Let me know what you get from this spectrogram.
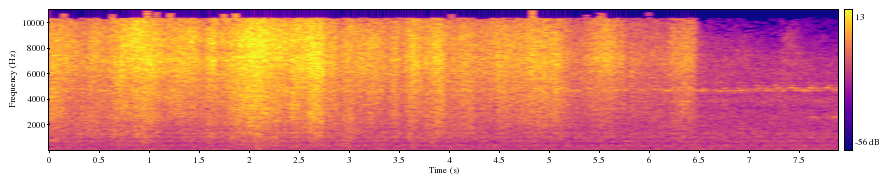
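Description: Heavy rain falling on a tent's fabric, heard from inside as a dense, steady hiss. About six and a half seconds in, the hiss suddenly thins and drops a little, and a faint steady high tone comes in.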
